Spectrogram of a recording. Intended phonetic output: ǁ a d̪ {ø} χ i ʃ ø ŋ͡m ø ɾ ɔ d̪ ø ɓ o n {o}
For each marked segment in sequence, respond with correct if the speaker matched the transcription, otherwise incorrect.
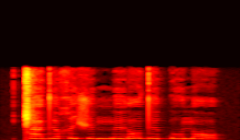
correct, incorrect: ɔ

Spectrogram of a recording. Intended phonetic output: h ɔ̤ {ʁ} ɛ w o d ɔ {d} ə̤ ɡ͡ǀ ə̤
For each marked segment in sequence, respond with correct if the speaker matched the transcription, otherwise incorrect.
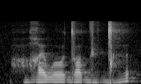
correct, correct

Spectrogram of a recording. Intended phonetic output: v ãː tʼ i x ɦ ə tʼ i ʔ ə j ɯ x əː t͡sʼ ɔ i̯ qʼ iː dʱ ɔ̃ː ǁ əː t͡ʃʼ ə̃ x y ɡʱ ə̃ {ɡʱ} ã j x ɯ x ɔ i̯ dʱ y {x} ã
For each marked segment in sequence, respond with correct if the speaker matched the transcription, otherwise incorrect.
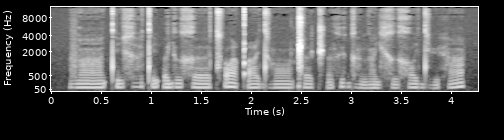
incorrect: ɡ, incorrect: h

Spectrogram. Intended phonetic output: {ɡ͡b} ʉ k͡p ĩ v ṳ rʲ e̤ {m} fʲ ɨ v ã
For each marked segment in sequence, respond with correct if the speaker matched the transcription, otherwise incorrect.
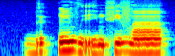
correct, correct

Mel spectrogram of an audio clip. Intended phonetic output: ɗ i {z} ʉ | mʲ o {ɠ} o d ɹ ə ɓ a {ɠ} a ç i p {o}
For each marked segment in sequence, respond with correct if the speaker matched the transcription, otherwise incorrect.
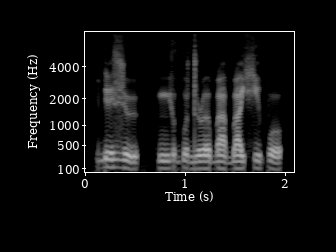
correct, correct, incorrect: ɓ, correct

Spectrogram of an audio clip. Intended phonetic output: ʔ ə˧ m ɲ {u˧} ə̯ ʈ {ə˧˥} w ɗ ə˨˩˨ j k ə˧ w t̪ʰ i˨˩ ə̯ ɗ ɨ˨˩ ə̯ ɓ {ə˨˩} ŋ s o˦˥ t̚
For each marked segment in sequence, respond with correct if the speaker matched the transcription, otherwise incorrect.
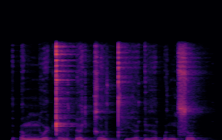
incorrect: u˨˩, incorrect: ə˧, incorrect: ə˧

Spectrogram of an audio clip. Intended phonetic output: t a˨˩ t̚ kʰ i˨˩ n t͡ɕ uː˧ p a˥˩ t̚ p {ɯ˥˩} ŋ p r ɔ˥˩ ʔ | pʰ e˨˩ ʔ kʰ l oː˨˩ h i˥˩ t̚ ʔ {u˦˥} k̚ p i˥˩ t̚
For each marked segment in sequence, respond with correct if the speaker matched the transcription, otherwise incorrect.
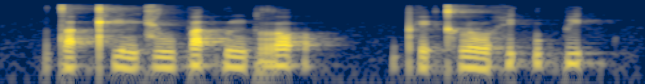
incorrect: ɯ˧, correct

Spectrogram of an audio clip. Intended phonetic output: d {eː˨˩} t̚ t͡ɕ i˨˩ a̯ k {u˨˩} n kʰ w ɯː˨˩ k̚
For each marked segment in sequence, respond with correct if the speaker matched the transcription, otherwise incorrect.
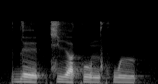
correct, correct

